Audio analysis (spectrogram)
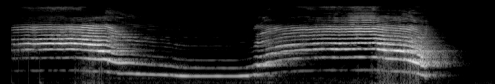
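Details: Spencer, a house cat, caterwauls in offence at a neighbour cat on the outside window ledge: two long, loud wailing yowls, the first sliding down in pitch, the second rising and swelling strongly before breaking off.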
